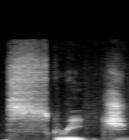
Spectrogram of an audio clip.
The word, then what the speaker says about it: screech: make when put together make sure you're gonna get that long e sound scree screech screech okay so that's a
